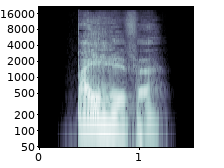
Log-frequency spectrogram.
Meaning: 1. benefit, allowance, grant, subsidy 2. aiding, abetting
- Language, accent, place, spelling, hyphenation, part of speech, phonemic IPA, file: German, Germany, Berlin, Beihilfe, Bei‧hil‧fe, noun, /ˈbaɪ̯hɪlfə/, De-Beihilfe.ogg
